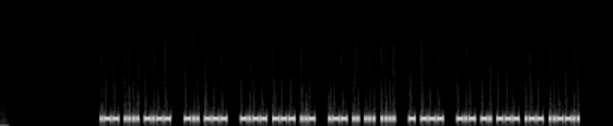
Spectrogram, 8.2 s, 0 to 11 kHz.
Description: Morse code, heard as a keyed tone, about 46 wpm, 700 Hz. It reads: WHY DO YOU WISH TO KNOW?
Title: Sentences from Top 1600 Words 45wpm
